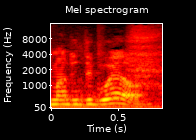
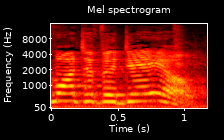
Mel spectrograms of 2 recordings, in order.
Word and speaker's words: Montevideo: states of South America the capital of Uruguay is Montague it's pronounced Montevideo to it's on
